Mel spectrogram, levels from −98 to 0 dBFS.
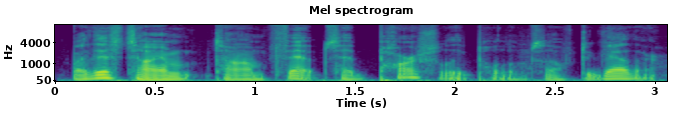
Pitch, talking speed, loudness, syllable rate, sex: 95 Hz, 195 wpm, -23 LUFS, 5.7 syllables/s, male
